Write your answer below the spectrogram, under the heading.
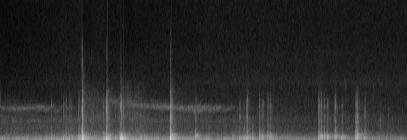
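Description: Fireworks shells bursting: sharp single bangs spaced a second or so apart, then small clusters of quicker cracks, thinning out as the display ends. A faint high whistle runs through the first few seconds.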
